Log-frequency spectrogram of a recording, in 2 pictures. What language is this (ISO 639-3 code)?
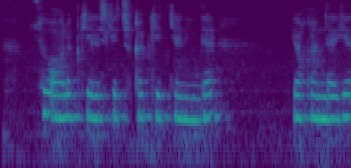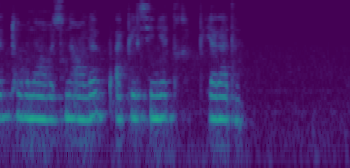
uzb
